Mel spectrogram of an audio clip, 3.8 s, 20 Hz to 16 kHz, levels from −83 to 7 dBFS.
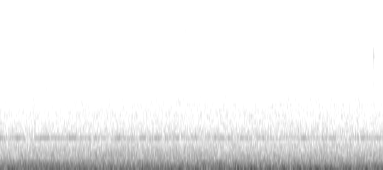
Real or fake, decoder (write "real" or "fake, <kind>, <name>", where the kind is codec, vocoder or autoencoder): real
